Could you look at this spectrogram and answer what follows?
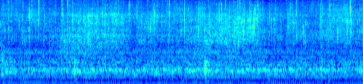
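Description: Rösti potato cakes, pressed flat with a spatula, fry in a pan beside pheasant, giving a steady, even sizzle that holds at moderate level throughout with no voices.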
